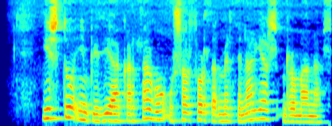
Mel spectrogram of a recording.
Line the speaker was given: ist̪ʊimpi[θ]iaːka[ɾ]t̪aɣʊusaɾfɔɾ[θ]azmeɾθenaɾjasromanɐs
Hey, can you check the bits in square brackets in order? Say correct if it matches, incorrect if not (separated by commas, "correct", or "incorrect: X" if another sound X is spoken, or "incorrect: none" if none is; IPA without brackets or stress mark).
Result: incorrect: ð, correct, correct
